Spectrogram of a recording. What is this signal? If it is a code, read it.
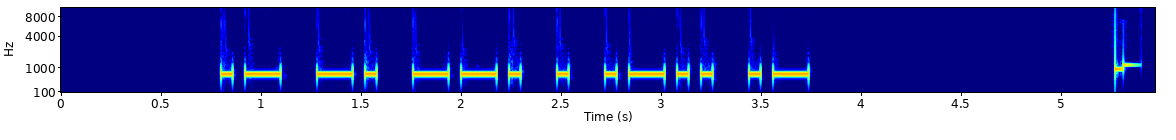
Morse code, heard as a keyed tone, about 20 wpm, 700 Hz. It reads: ANGELA
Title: USA Common Names - 20wpm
